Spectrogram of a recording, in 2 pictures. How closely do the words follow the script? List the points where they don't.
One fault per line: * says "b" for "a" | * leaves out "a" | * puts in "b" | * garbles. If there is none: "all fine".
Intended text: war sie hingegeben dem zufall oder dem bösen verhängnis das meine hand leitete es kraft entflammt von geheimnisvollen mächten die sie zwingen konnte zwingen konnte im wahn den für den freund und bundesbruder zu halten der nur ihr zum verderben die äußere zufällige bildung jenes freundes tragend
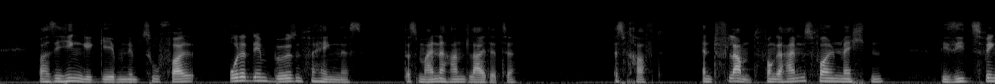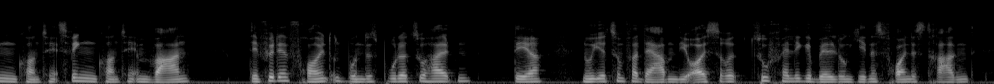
all fine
